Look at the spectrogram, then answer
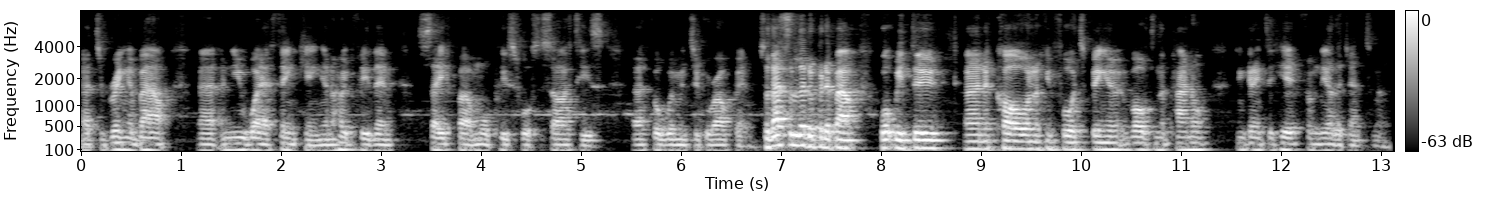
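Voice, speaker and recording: A man's voice: low-pitched, fast talker. A man speaking earnestly with frequent fillers as a panelist on a video call. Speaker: panelist from a sport-based violence prevention group. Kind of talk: online panel talk. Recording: roomy, distant video call audio.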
